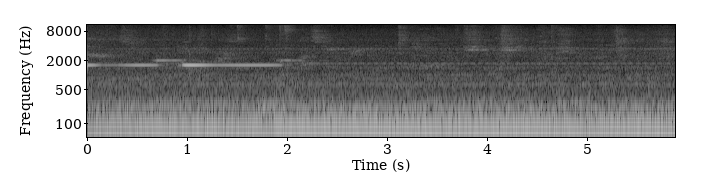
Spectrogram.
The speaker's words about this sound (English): Doors closing.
